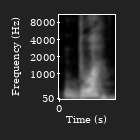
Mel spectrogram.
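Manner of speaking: "doigt." said alone, firm and loud; dictated syllable. Shown as a demonstration. Teacher dictates the second syllable to pupils, loudly articulated. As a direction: punch out "doigt." as one clear syllable. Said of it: "Deuxième syllabe".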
